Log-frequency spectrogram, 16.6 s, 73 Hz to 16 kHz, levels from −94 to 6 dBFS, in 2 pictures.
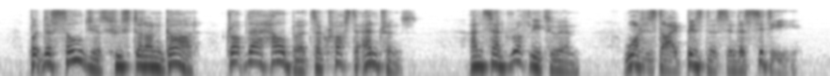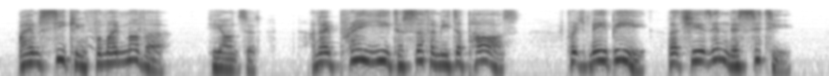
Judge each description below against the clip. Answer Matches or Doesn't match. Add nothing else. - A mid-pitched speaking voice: Matches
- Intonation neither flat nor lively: Doesn't match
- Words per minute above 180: Matches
